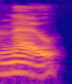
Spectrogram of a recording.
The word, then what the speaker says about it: know: um meaning to to know and you know as I've explained more than once cognate with know the German kenan and our word to cano we don't pronounce the k but we write it cognate with the Greek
